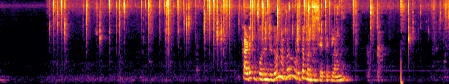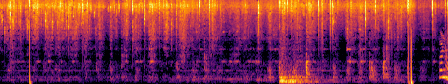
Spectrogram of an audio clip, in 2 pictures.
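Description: Oil sizzles and seeds crackle in a hot pan.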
